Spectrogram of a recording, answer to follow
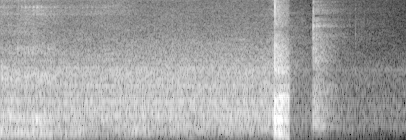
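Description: A pointed hand tool scraping steadily across sheet lining material for about a second and a half, ending in a sharp knock on the wooden workbench, then a lighter tap.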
